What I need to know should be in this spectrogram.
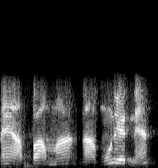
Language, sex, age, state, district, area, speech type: Tamil, male, 18-30, Tamil Nadu, Sivaganga, rural, conversation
